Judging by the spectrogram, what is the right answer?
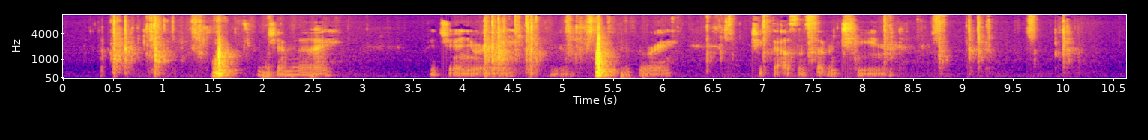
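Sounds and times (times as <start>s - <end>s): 
tarot cards being shuffled: 0.4s - 2.6s, 4.2s - 5.7s, 6.5s - 10.2s
speech: 1.5s - 2.8s, 3.7s - 6.2s, 7.3s - 8.5s.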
